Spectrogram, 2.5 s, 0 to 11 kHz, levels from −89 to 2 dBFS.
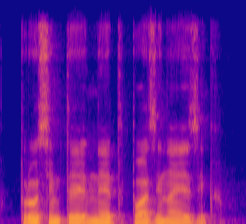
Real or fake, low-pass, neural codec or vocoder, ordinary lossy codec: real; 9.9 kHz; none; Opus, 32 kbps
